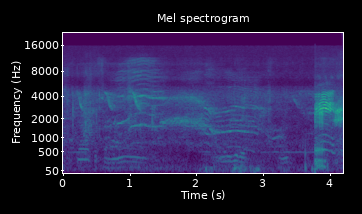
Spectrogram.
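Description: Faint background voices with a bird's repeated short downward chirps.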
